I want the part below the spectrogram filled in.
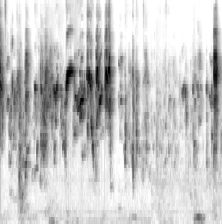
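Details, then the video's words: Budgerigars in good spirits warble and chirp rapidly, with clear whistled squeaks in the middle, then quieter scattered chatter and a final sharp note. "happy budgie sounds"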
